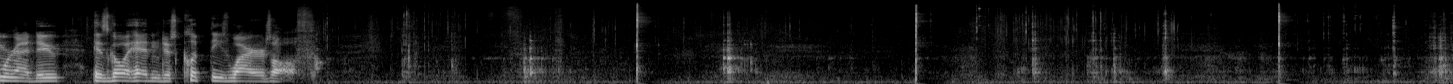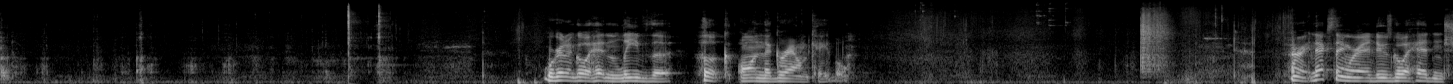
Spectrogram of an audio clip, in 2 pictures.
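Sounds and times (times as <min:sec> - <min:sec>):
wire rustling and clicks: 0:03.1 - 0:08.0
wire cutters snipping: 0:06.4 - 0:06.9, 0:09.1 - 0:09.8, 0:12.8 - 0:13.6.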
